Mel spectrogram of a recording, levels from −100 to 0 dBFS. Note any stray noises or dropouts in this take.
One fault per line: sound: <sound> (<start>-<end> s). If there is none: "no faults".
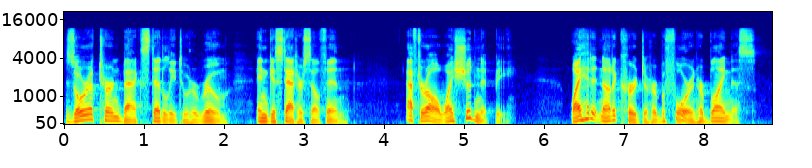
no faults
